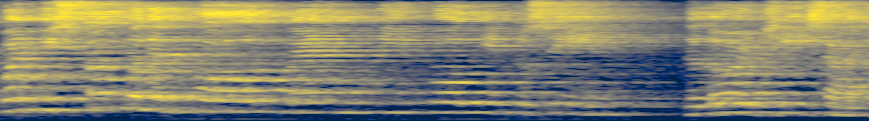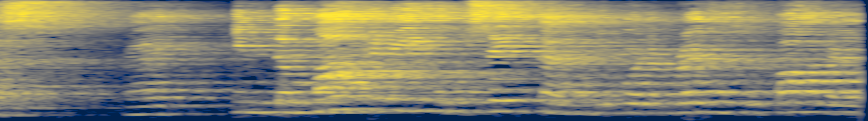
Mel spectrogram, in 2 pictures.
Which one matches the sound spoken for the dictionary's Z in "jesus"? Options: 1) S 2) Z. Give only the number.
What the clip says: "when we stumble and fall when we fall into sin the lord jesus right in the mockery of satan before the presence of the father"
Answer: 1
